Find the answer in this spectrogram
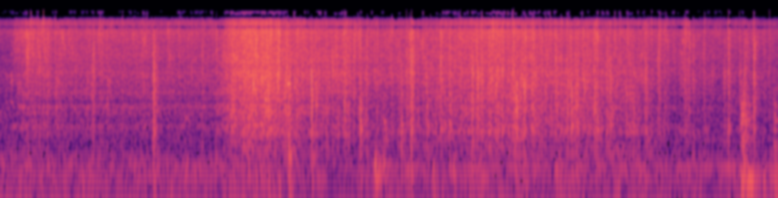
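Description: Minced garlic and fresh grated ginger sizzling in hot oil in a wok, with many small pops; the sizzle grows louder about three and a half seconds in.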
